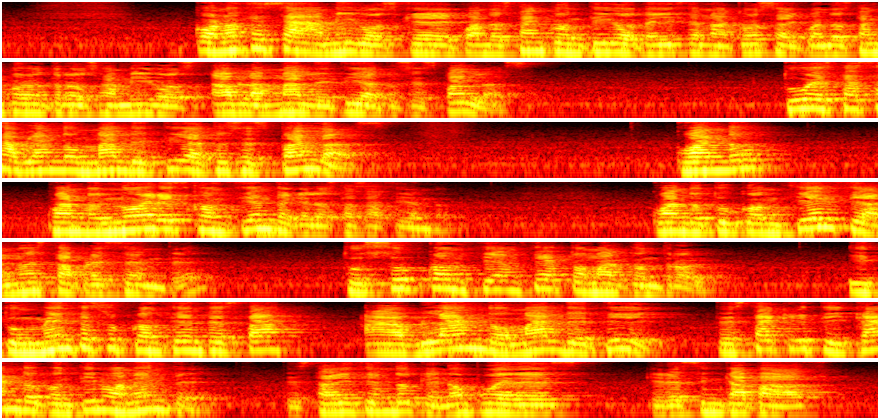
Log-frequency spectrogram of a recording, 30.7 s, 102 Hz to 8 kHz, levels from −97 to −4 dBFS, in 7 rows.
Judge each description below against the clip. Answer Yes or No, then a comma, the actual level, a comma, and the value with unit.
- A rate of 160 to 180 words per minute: No, average, 145 wpm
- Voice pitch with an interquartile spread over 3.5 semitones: Yes, average, 4.3 semitones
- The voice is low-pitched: No, medium, 170 Hz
